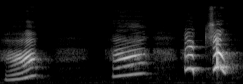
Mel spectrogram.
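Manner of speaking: loud, rising ah-ah-achoo; big acted sneeze; building sneeze. A narrator's reading. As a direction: climb in pitch to an exploding sneeze. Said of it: "with a sneeze".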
